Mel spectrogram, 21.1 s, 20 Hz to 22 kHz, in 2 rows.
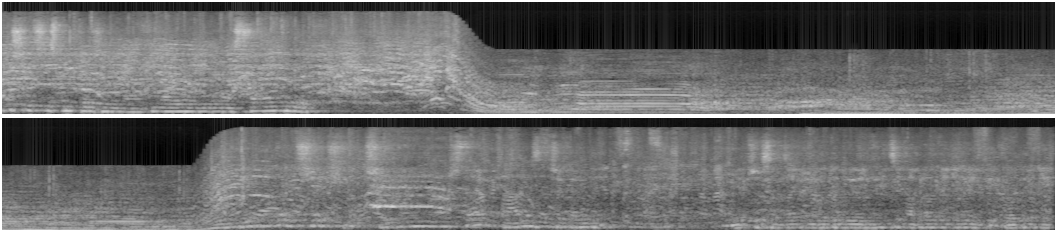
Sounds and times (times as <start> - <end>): Speech: 0.0 - 3.2, 12.7 - 21.0.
